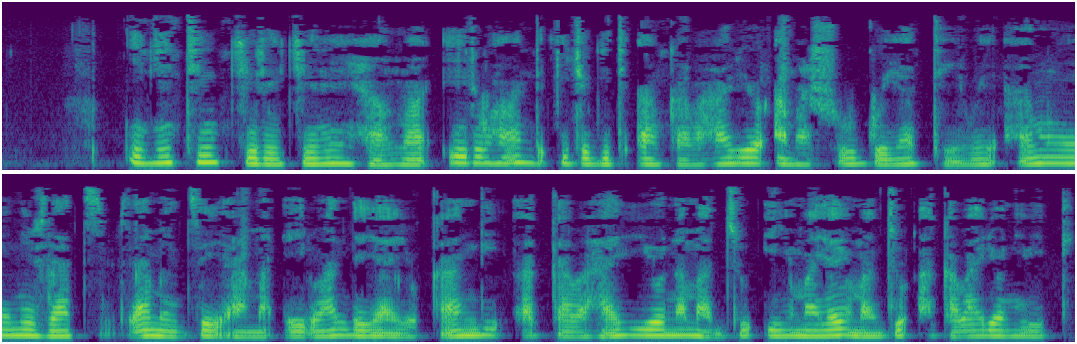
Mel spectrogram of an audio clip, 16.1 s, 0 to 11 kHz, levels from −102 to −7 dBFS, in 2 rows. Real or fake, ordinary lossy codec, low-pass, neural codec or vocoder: real; MP3, 32 kbps; 9.9 kHz; none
